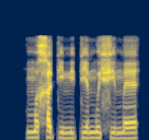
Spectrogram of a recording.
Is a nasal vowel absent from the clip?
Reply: yes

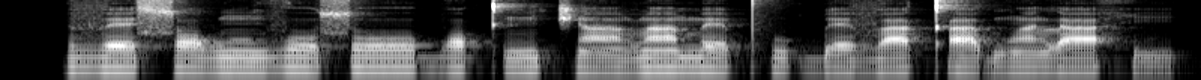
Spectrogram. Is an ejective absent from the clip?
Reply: no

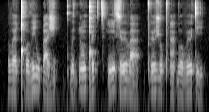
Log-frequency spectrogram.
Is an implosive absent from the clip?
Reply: no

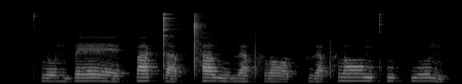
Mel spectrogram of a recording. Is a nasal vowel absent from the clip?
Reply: yes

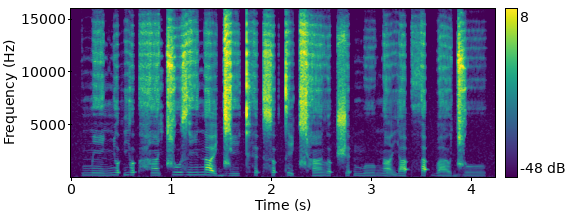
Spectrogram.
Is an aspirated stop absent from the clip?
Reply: no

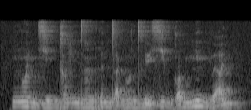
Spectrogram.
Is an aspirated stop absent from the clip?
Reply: yes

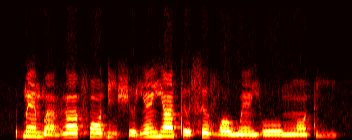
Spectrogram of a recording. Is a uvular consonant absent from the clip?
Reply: yes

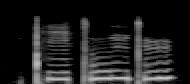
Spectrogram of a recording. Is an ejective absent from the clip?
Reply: no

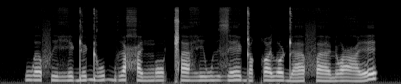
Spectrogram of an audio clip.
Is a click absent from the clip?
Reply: no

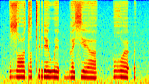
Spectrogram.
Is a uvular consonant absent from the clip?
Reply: no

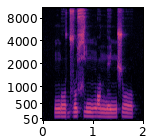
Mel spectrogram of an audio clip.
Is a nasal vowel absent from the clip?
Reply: yes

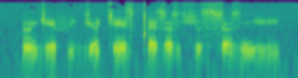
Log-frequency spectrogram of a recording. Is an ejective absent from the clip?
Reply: yes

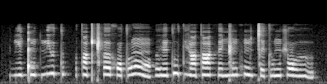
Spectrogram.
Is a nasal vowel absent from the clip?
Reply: no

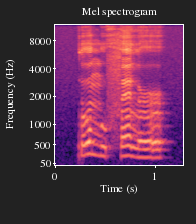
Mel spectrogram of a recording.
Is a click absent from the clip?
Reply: yes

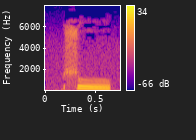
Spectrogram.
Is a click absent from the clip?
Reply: yes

